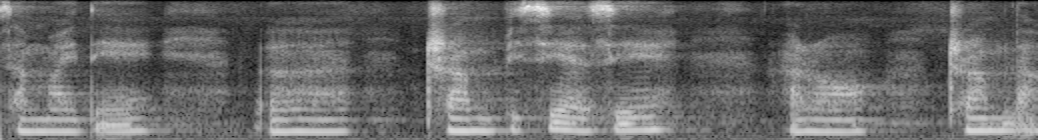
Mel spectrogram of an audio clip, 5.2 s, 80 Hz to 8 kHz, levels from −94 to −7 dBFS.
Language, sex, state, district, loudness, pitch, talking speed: Nagamese, female, Nagaland, Dimapur, -20 LUFS, 205 Hz, 90 wpm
